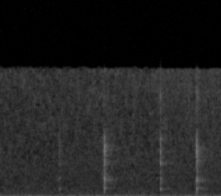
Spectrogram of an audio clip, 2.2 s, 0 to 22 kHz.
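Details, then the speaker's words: NOEBY JG2500 slow jigging reel cranked hard gives sharp, irregular clicks, about four in two seconds, from too much play in the handle shaft, which is fitted with only a tiny, ill-fitting shim. "there's too much play on this and you will make a lot of noise when you crank this through really hard see"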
